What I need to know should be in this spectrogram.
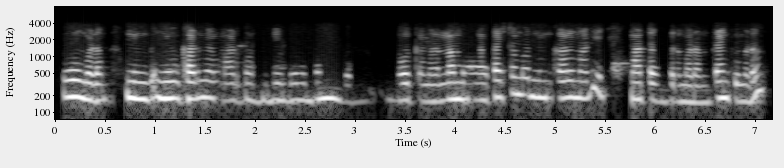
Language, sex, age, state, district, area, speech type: Kannada, male, 60+, Karnataka, Kolar, rural, conversation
